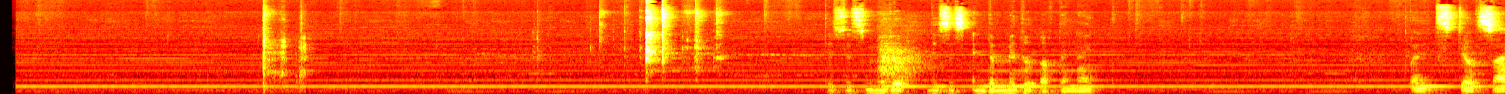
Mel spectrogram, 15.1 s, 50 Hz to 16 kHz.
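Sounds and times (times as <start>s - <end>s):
electrical mains hum: 0.2s - 15.0s.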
